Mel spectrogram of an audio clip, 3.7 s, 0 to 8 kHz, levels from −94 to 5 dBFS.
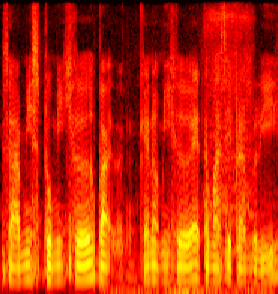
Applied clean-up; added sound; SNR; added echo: none; Hiss; 19 dB; none.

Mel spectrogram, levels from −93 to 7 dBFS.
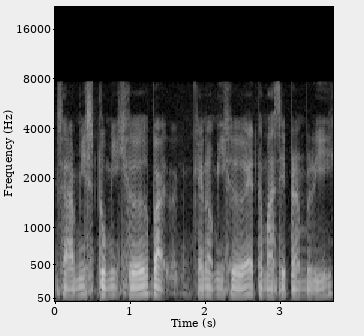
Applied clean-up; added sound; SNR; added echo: none; none; none; none.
